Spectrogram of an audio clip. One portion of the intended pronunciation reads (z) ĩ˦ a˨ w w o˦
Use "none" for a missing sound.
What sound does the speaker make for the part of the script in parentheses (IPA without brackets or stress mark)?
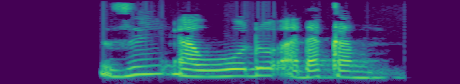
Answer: z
